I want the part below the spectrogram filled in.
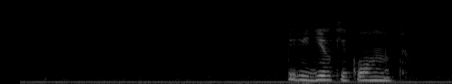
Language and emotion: Russian, neutral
